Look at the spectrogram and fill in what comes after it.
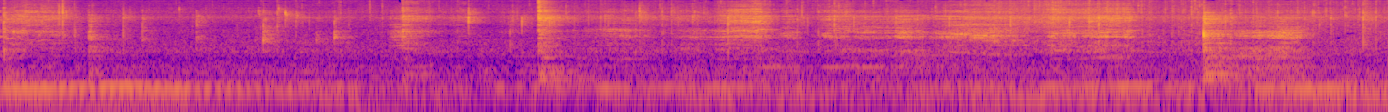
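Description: Vegetable cutlets sizzling in shallow oil on a flat tawa, while a metal spatula scrapes under them and clicks against the pan as they are flipped. There are a few sharp clicks among the steady sizzle.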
